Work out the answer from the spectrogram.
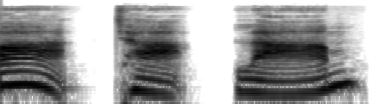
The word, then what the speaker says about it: ฉลาม: วิสรรชนีย์ ปรากฏ ให้ เห็น เวลา อ่าน จะ ออก เสียง อะ กึ่ง เสียง เช่น ทหาร ออก เสียง ว่า ทหาร ถนน ออก เสียง ว่า ถ้า ถนน ฉลาม ออก เสียง ว่า ฉาก หลาม ถนน ออก เสียง ว่า ขนุน เอา เมล็ด ออก เสียง บ้า เมล็ด เรา มา ออก เสียง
